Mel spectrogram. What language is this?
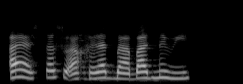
Pashto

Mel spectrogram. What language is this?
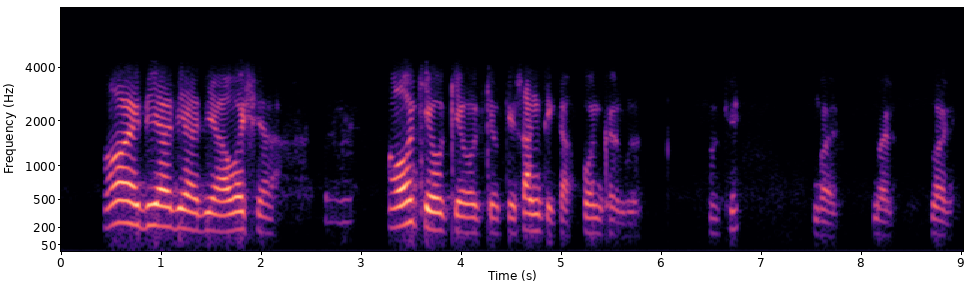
Konkani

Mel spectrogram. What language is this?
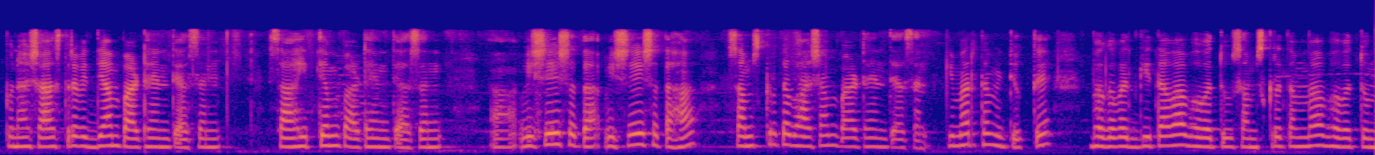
Sanskrit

